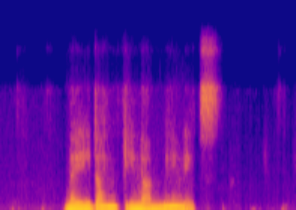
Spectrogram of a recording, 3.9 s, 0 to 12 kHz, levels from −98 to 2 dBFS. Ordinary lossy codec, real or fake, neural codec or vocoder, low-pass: Opus, 16 kbps; fake; codec, 16 kHz, 0.5 kbps, FreqCodec, larger model; 7.2 kHz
